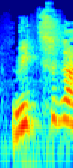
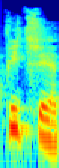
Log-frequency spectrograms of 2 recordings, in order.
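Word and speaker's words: Wits: 위츠가 아니라 비츠예요. 또 V로 발음되죠.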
